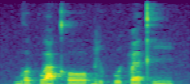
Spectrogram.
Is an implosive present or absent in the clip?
present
